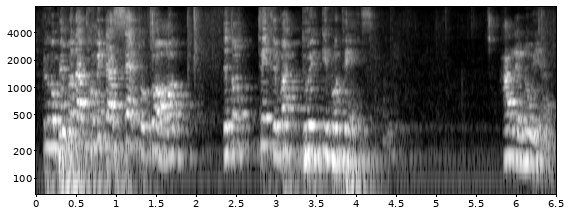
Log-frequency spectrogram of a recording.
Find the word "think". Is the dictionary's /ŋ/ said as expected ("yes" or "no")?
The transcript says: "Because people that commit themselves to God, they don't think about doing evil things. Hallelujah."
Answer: no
